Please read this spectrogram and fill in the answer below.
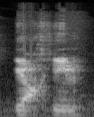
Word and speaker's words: Joachim: episode, and that's that you can play as Joaquin, or however you pronounce his damn name. I don't think he... Shit, goddamn it, motherfucker! Pronounced. Joachim.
